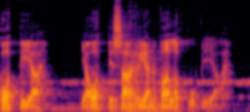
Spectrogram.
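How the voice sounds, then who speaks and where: A man talks at a very slow pace as music plays in the background. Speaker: podcaster reading a translated speech. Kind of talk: dramatic speech reading, solemn translated monologue. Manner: slow, measured and reverent, with emphatic pauses; earnest and moving, building rhythmically through repeated 'jokainen'.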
